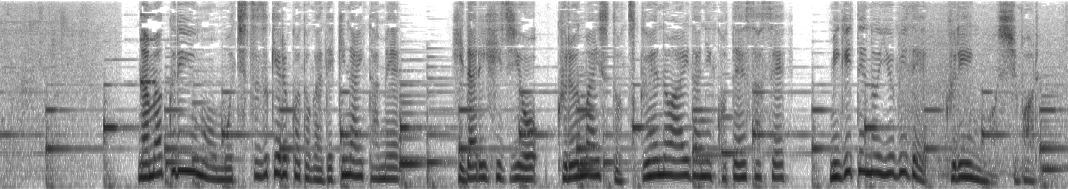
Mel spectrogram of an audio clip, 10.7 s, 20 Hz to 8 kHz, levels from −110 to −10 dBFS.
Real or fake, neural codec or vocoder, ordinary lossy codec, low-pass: real; none; none; none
